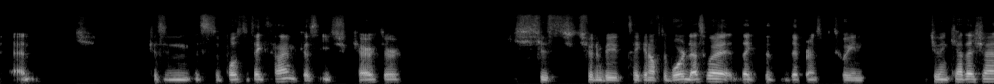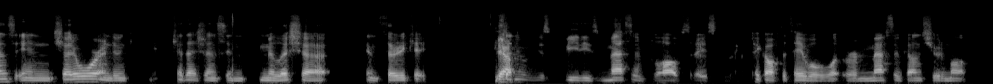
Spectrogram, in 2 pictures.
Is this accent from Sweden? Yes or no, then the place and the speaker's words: yes; middle of Sweden, central Sweden, Sweden; moved away; I love being back home though. It's just so so good because it's like in the middle of Sweden, in the middle of fucking nowhere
